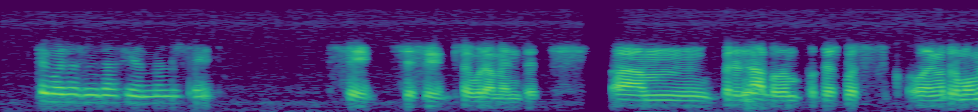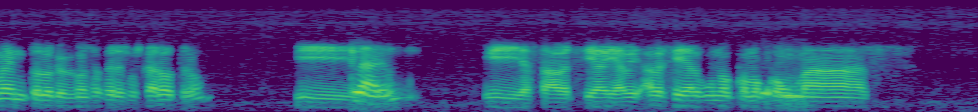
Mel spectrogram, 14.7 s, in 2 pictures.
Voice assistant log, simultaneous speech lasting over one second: none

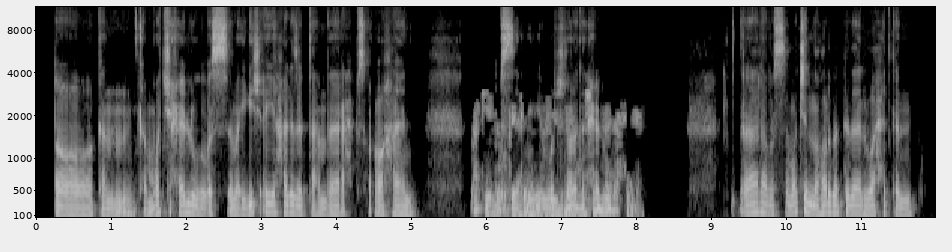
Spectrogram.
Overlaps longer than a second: present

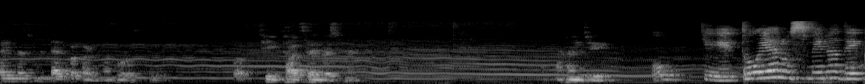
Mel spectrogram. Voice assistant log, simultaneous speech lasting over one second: none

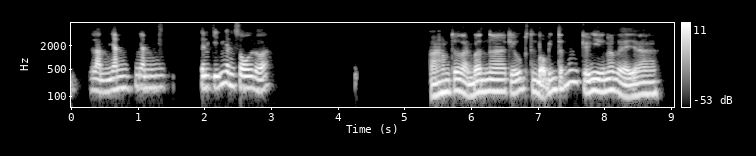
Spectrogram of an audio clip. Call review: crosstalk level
none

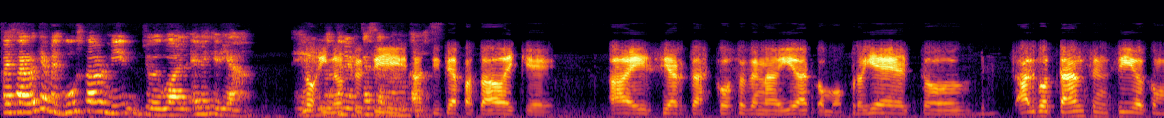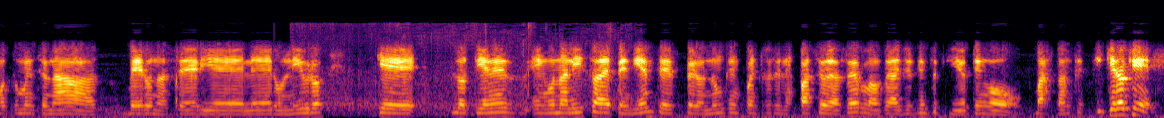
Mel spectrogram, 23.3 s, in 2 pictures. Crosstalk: present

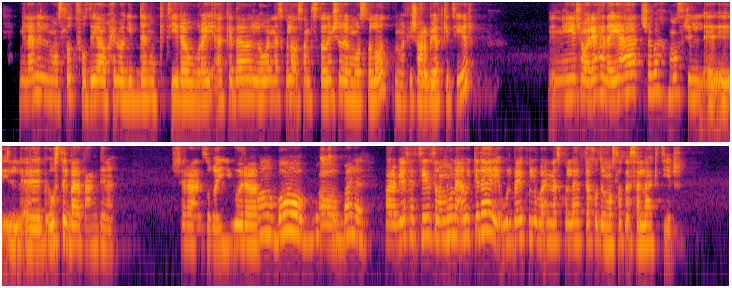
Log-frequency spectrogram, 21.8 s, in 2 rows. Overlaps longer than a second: none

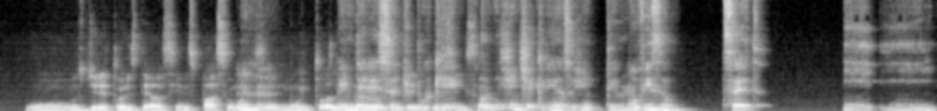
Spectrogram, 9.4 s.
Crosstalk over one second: present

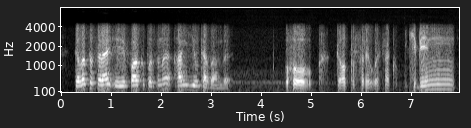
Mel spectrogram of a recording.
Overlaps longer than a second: none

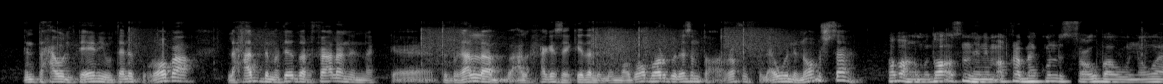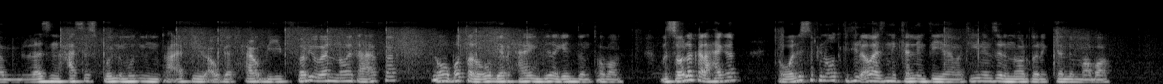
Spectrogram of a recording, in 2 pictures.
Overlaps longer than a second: none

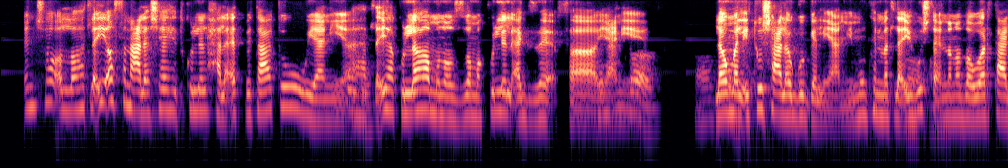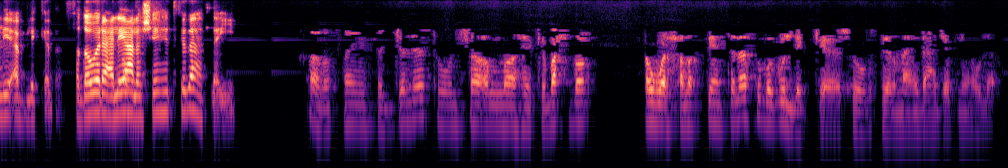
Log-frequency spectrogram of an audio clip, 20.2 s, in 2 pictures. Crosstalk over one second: none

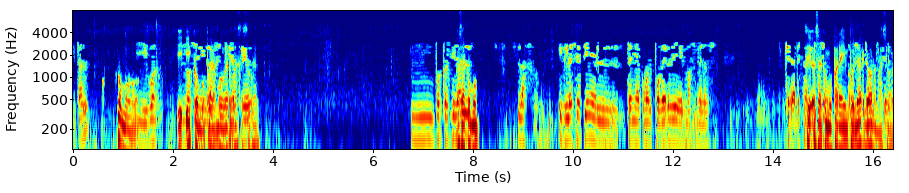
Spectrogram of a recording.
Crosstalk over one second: present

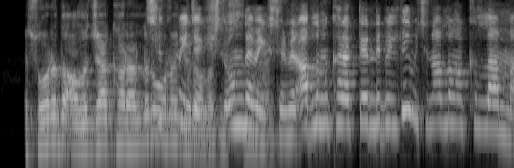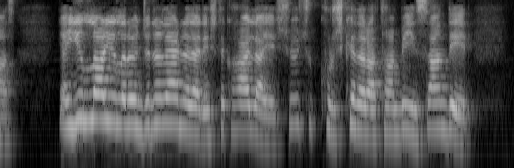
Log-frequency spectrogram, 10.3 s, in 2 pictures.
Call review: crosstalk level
present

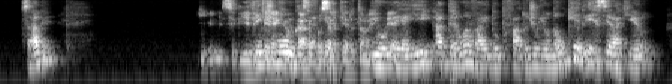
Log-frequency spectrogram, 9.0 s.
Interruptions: present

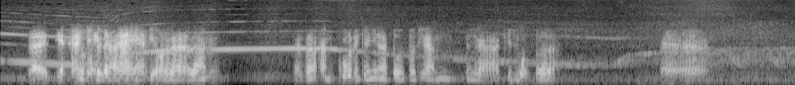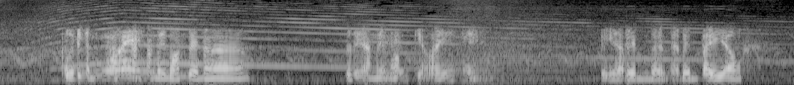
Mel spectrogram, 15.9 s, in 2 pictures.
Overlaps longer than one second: present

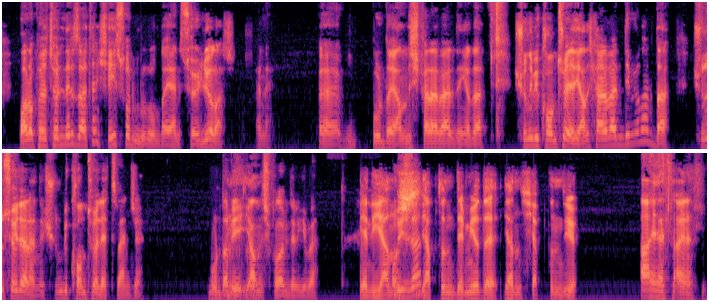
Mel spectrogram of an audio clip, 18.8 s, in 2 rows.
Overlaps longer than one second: none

